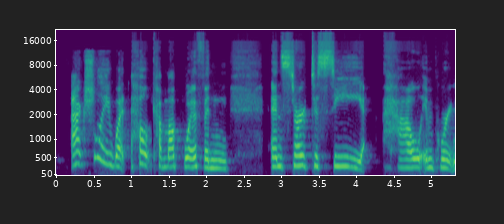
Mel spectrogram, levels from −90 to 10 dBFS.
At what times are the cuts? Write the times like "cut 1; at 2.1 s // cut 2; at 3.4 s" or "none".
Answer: cut 1; at 1.3 s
